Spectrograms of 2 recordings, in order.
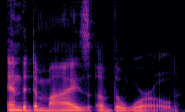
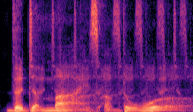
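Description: First: It is said in a plain, neutral tone. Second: It is said in a dark, ominous tone.

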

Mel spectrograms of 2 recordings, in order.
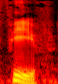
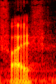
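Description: First: The vowel sounds like the 'ee' in 'see'. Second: The vowel sounds like the 'i' in 'five'. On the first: The speaker calls it wrong. "It's fief" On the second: The speaker calls it right. "Yeah, it's probably fife"

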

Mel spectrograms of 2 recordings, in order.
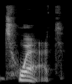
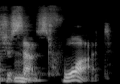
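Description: First: The word is pronounced the British way. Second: The word is pronounced the American way. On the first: The speaker calls it right. "apparently it's supposed to be twat" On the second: The speaker calls it wrong. "not twat"

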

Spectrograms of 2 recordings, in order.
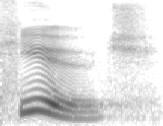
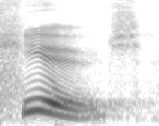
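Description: The two takes are said the same way.

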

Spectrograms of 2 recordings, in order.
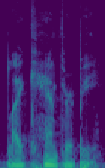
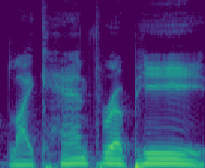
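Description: First: It is said at normal loudness and speed. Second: It is said louder and slowly drawn out.

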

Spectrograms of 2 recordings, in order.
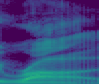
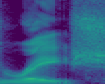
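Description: First: The name ends in a 'z' sound. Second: The name ends in a 'sh' sound. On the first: "I like this pronunciation better. They say Raz" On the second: "So she says Raish"

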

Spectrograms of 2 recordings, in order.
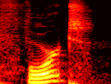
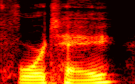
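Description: First: The word ends without a final vowel sound. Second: The word ends with a sounded final vowel. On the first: It refers to a personal strength. The speaker calls it right. "the E is silent" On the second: It is the musical term. The speaker calls it wrong. "you don't say the E. It's not forte"

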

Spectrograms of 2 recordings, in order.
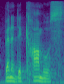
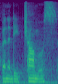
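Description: First: It is said in classical Latin pronunciation. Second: It is said in non-classical Latin pronunciation. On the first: The speaker calls it right. "I'm switching totally to classical" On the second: The speaker calls it wrong. "not Benedicamus"

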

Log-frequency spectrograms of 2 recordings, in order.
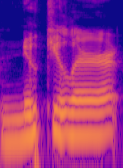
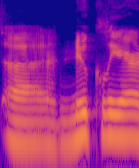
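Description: First: The word is said as 'new-cue-ler'. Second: The word is said as 'new-clee-er'. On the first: The speaker calls it wrong. "not nuclear. Little George Bushism there" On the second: The speaker calls it right. "it's nuclear"

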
